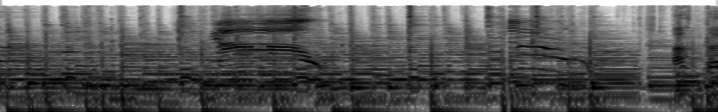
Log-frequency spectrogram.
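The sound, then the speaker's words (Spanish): A cat meows twice, drawn-out, wavering cries, loud, over steady, busy background music with a rhythmic pulse. Nobody speaks. “¡Fuera, gato!”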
